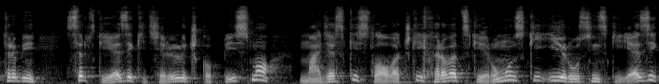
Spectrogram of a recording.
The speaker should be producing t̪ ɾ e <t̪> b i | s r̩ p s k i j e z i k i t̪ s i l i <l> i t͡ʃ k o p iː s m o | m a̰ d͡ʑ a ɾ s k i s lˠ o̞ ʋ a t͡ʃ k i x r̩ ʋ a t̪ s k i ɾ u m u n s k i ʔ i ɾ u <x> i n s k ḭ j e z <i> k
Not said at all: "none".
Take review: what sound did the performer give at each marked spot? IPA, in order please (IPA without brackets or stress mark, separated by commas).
none, l, s, i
